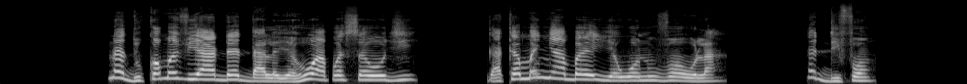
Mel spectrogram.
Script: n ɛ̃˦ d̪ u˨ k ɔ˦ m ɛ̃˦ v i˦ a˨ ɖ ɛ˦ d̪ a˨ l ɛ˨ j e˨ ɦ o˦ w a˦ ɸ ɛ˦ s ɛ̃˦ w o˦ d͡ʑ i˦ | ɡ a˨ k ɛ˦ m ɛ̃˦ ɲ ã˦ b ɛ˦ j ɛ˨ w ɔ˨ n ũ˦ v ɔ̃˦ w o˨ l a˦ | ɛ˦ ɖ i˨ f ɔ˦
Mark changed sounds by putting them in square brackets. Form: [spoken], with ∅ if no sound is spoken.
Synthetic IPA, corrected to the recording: n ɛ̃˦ d̪ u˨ k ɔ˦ m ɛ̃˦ v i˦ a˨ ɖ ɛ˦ d̪ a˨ l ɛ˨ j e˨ ɦ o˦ w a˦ ɸ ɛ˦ s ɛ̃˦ w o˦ d͡ʑ i˦ | ɡ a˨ k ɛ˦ m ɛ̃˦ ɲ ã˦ b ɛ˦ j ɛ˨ w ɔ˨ n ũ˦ v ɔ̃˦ w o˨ l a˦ | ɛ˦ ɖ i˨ f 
